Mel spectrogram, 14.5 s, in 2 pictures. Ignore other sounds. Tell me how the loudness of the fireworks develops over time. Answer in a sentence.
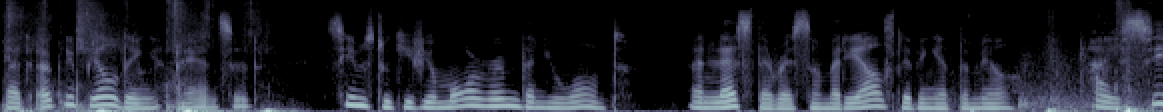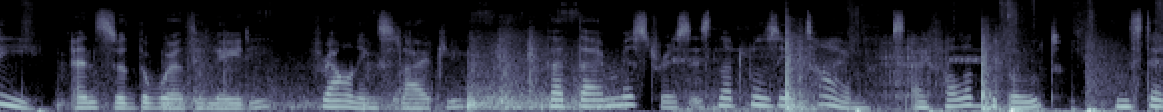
The volume of the fireworks goes up, then down.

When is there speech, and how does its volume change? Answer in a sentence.
The speech can be heard from 0.0 to 14.4 s, at a steady volume.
